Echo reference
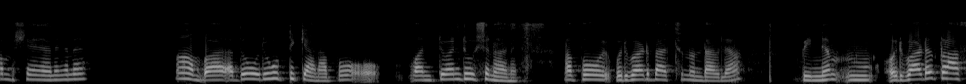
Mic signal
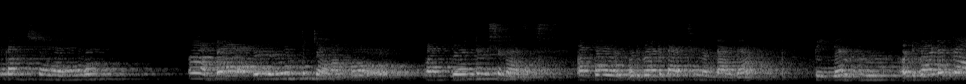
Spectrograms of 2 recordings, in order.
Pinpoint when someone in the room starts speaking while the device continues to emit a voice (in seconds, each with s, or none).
none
